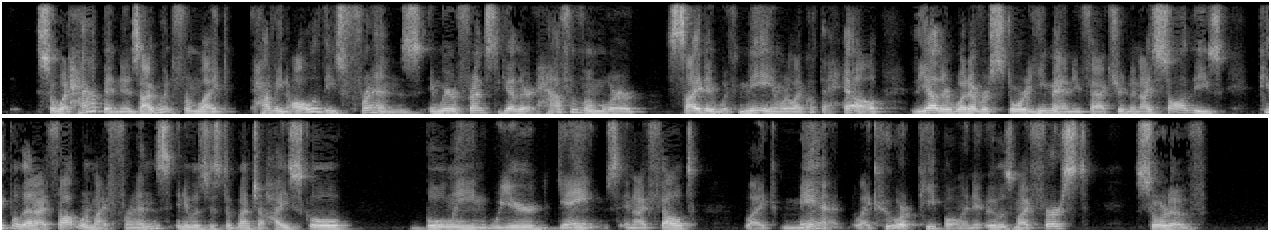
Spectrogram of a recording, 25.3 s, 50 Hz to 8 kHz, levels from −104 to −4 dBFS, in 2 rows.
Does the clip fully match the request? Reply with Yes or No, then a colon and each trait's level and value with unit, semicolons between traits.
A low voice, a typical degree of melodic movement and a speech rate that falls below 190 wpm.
Yes: low, 130 Hz; average, 3.0 semitones; average, 180 wpm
